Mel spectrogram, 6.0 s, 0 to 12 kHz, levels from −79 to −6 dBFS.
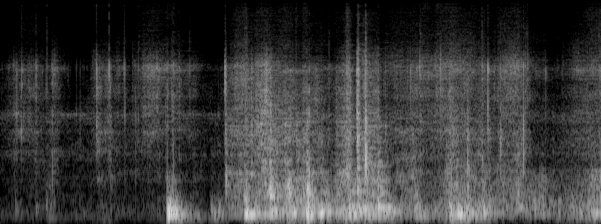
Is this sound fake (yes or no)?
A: yes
